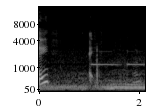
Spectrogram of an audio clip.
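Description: A vehicle's reversing alarm beeping at one steady pitch, starting about a second in, over a low engine hum that grows louder midway.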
